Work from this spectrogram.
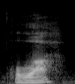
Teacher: un L qui est long, de 1, qui est emphatique de 2, c'est-à-dire que l'arrière de la langue est un peu relevé, donc ce n'est pas juste la, c'est la.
